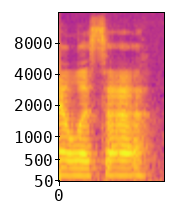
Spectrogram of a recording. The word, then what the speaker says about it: Alissa: I'm like very active there, and that's at Life by Alissa a L I S S A.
